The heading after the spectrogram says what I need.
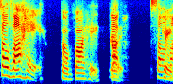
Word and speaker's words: Salvaje: It's Salvaje.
